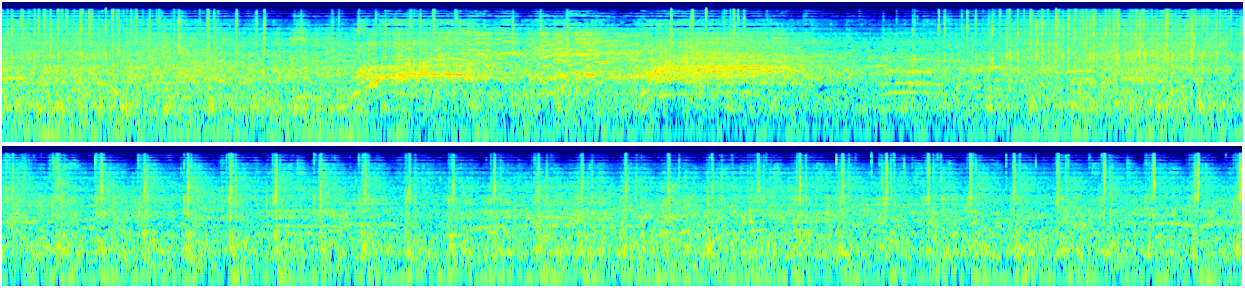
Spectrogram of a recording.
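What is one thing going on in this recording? A large stadium crowd murmurs and cheers throughout.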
